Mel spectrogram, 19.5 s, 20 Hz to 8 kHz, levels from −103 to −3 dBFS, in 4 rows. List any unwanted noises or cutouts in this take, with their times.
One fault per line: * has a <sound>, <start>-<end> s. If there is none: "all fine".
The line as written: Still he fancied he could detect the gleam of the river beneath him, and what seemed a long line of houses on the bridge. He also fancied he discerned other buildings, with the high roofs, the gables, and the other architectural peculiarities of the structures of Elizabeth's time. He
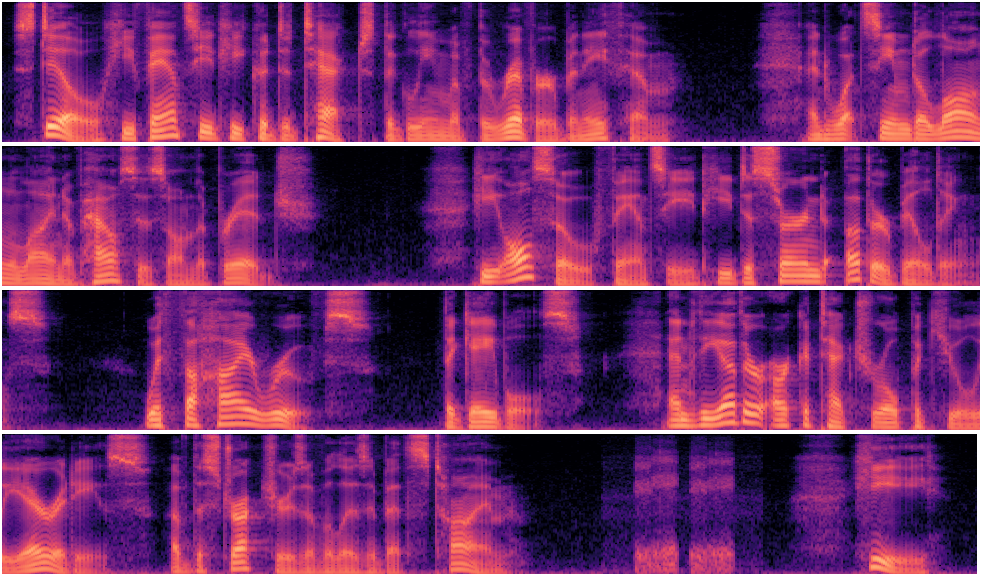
* has a laugh, 17.8-18.3 s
